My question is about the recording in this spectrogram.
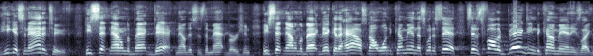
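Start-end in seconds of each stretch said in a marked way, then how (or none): none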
